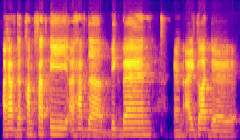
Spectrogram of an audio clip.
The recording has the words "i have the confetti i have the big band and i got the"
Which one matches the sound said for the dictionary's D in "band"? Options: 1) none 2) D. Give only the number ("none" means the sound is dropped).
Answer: 1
